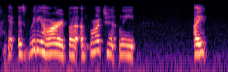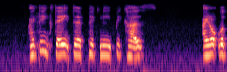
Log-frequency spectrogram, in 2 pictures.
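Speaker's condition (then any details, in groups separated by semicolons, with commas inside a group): Down syndrome; walked later than other children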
